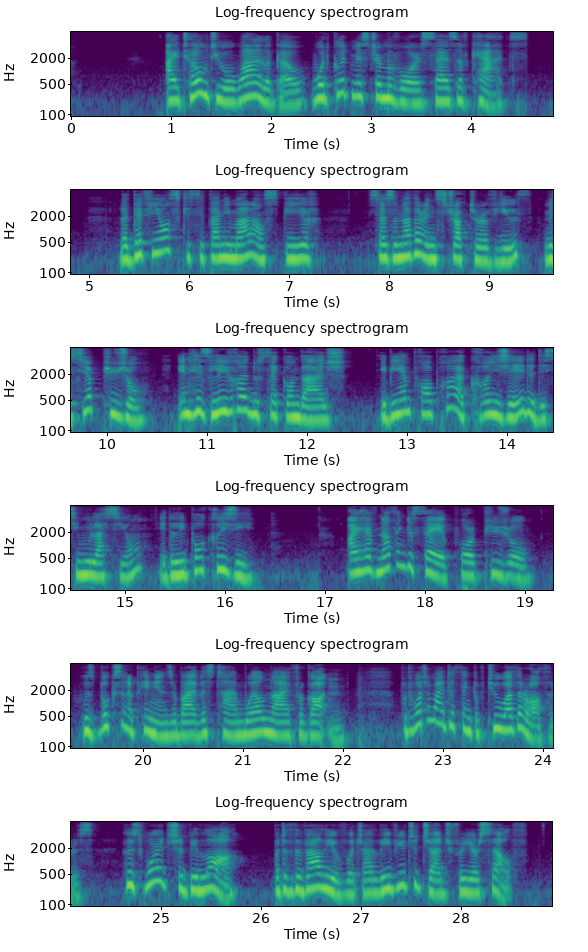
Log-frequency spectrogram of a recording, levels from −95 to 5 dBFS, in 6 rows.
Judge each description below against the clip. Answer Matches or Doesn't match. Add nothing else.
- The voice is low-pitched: Doesn't match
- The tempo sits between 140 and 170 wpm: Doesn't match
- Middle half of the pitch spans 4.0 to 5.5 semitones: Matches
